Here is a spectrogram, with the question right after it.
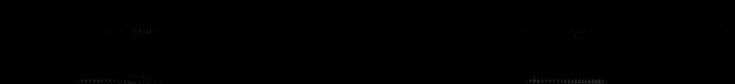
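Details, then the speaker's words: Dog snoring, with owner remarking it snores while awake too: two long, rough, rattling breath sounds several seconds apart. "Are you snoring? Are you a snoring dog? Are you snoring? Oh, you snore while you're awake too?"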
